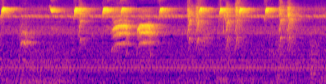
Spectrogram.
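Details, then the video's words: High, piercing whistled chirps from a small siri-siri in active song, spaced roughly half a second apart, with a few lower buzzy phrases mixed in. "Siri-Siri Kecil Gacor"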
